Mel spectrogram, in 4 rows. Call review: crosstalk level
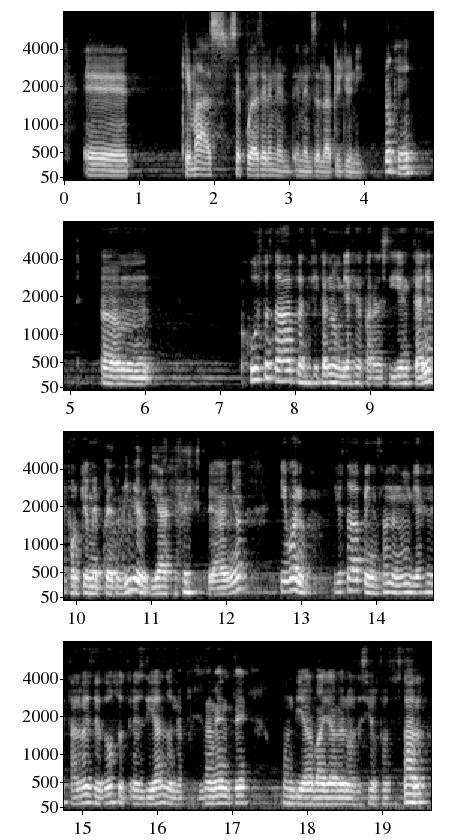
none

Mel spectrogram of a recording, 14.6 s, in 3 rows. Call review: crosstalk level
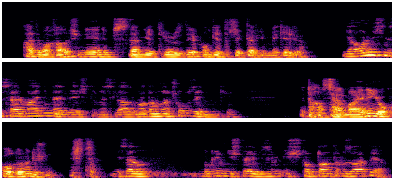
none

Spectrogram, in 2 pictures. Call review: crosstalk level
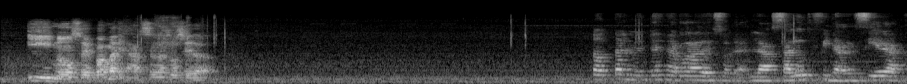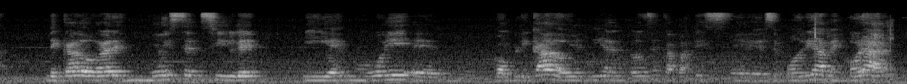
none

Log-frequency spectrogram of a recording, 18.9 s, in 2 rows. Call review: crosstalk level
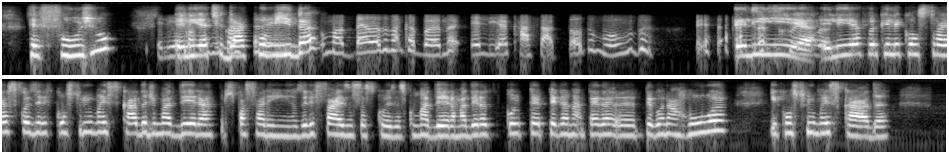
present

